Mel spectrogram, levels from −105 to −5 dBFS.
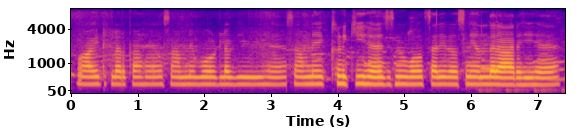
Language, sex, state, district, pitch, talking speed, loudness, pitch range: Hindi, female, Bihar, Gopalganj, 220 Hz, 170 wpm, -24 LUFS, 215-220 Hz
